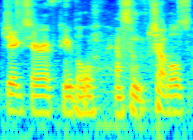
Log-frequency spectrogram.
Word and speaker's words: Gsxr: everything's gs xr clyde it's pronounced jigsaw if people have some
